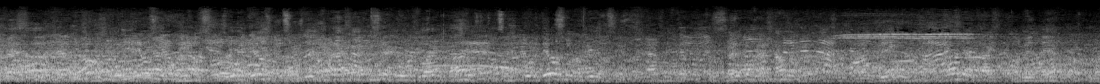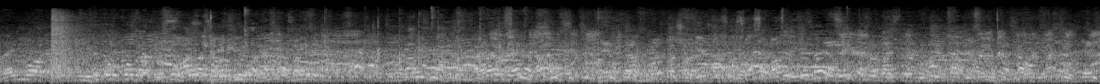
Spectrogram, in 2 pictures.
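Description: A large crowd cheers and chants steadily outdoors.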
